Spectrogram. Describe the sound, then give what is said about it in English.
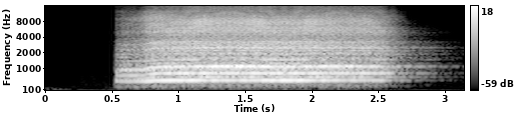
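A toy steam train whistle blows one long, steady, breathy note for about two seconds, loud and alone, with a hissing edge before it trails off quickly. “A train.”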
